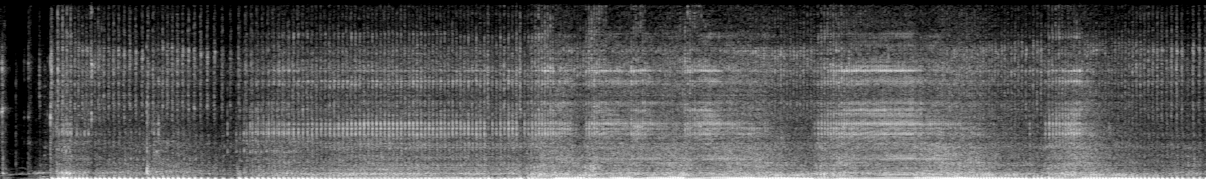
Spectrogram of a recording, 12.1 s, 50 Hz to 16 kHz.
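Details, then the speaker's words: Honda Supra X 125 single-cylinder: idle won't settle, engine speed surging and sagging in slow waves; idle problem located in the carburetor, with worn piston rings also letting oil into the combustion chamber. "Guys di sini terdapat permasalahan yang mana ransamnya susah kita spel dulu ini permasalahan untuk langsam ada di karburator"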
